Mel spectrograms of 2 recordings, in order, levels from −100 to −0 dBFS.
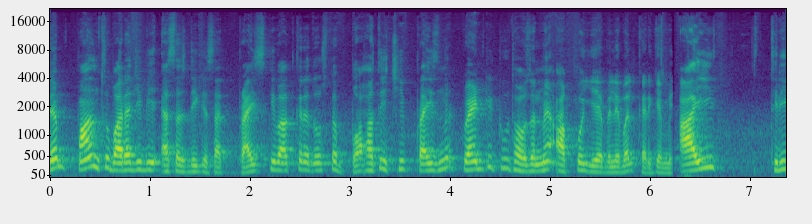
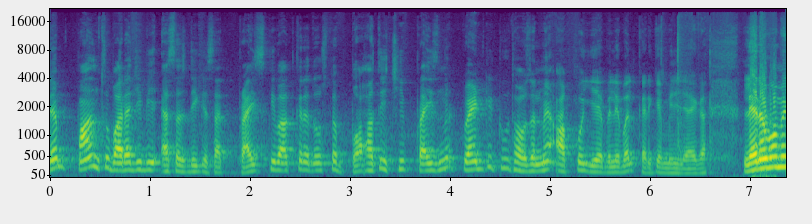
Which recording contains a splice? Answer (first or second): first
